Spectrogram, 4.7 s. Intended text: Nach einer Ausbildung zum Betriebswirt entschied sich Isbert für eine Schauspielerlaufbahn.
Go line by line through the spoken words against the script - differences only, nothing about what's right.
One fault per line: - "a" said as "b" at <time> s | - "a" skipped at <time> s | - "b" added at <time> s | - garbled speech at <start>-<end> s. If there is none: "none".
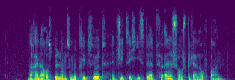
none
